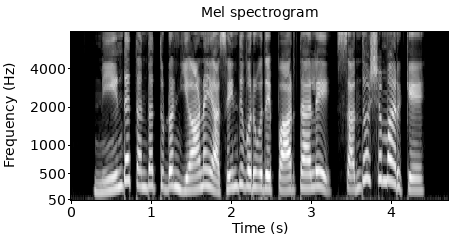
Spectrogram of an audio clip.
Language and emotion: Tamil, happy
